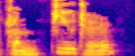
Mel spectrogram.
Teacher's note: the second stress syllable, pew, is perceived as more prominent than other syllables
